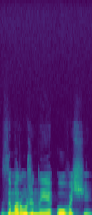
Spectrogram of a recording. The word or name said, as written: zamorozhennyje ovoshi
